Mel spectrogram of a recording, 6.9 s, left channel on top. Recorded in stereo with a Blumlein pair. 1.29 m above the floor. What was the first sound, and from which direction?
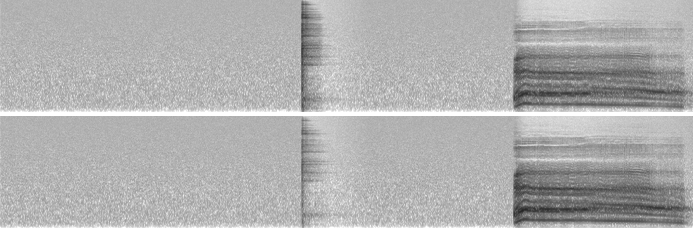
Cutlery clinking, 60° left.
